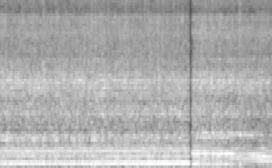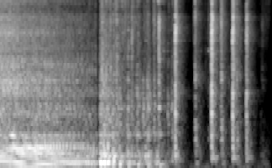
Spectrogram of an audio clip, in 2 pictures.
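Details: Polaris two-stroke snowmobile with new fuel pump, plugs only hand tight, ran better on one carb: runs steady and buzzy for several seconds, pitch sags, then dies with slowing pops.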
